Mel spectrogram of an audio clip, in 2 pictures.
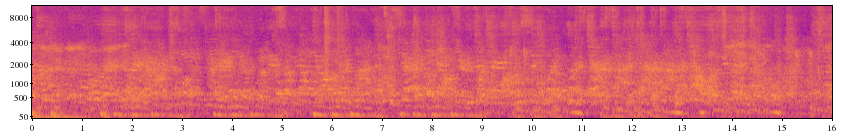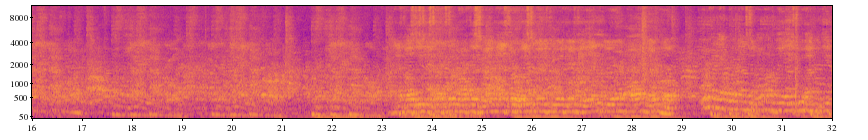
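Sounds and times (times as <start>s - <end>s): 
laughter: 0.0s - 31.9s
strip club ambience: 0.0s - 31.9s.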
